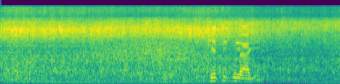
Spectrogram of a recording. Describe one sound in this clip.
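Water gushes and splashes loudly through a channel.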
